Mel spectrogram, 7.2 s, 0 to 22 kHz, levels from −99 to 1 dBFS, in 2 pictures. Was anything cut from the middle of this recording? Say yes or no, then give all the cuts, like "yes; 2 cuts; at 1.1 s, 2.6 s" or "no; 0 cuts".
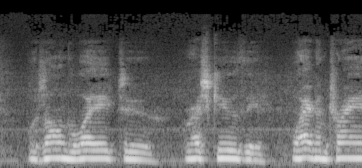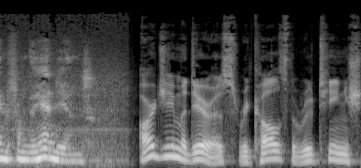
yes; 1 cut; at 4.9 s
